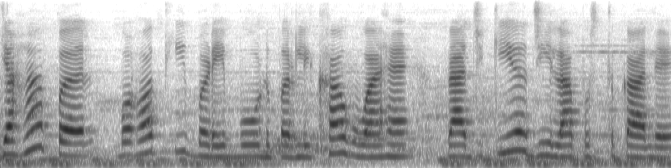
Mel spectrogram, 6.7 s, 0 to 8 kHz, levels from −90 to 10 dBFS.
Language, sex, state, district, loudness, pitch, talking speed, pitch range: Hindi, female, Uttar Pradesh, Muzaffarnagar, -19 LUFS, 210 Hz, 115 wpm, 205-265 Hz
